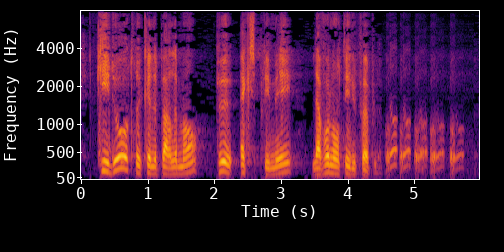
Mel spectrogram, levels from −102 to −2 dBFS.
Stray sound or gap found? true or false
true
